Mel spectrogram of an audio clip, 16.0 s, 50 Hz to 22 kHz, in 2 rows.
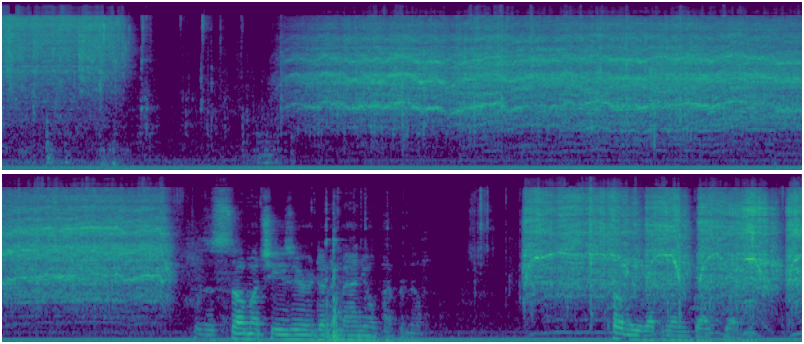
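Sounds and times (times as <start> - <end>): electric pepper grinder whine: 2.7 - 10.0, 13.2 - 16.0.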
